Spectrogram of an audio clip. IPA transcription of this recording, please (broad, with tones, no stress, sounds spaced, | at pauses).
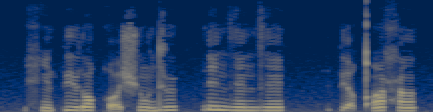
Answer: x ĩ˩ pʲ ʉ˧ ɾ u˧ qʷ ḛ˧ ʃ ũ˧ d ʉ˥ | ɾ i˥ n z ẽ˧ n z ẽ˧ | pʲ ḛ˥ qʼ ɐ̃˧ ħ ɐ̃˧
